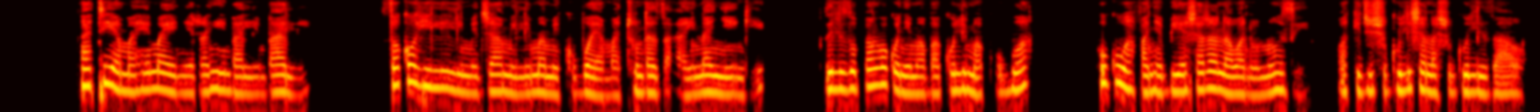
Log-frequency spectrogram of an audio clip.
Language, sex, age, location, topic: Swahili, female, 18-24, Nairobi, finance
